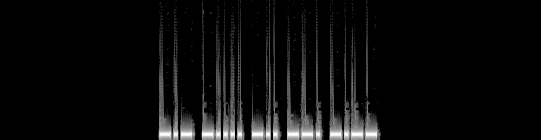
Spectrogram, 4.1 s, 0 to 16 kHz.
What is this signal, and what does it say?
Morse code, heard as a keyed tone, about 42 wpm, 700 Hz. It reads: K6DGY
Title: USA Call Signs - 5 Characters - 3x Character Spacing - 45wpm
